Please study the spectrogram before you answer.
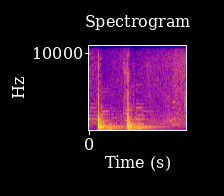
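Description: Two knocks on a bare, untreated steel roof panel of a cheap kei van, a spot with no sound-deadening material applied. Each knock rings out with a resonant, tonal hum around 240 Hz that lingers after the hit, showing the thin sheet steel resonates.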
